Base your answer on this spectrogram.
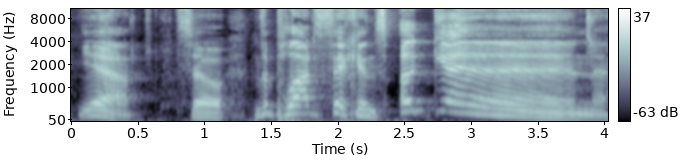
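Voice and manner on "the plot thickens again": drawn-out, theatrical announcement; mock-dramatic. Co-host announcing the plot twist, mock-dramatic. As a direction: stretch the final word like a melodrama narrator.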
